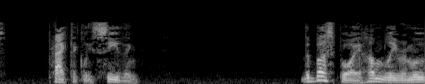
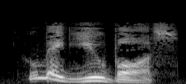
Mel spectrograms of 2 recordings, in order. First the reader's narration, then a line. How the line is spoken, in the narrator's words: McDermott whines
